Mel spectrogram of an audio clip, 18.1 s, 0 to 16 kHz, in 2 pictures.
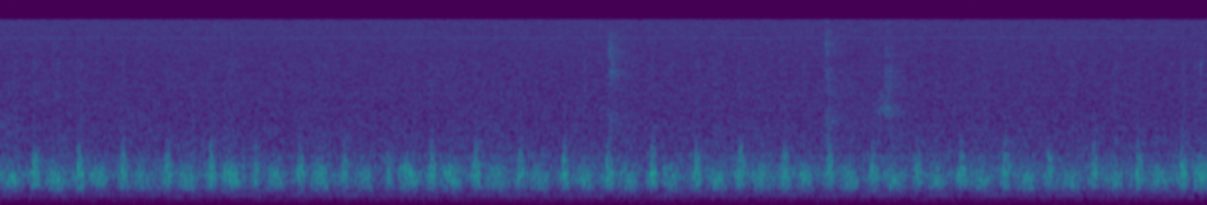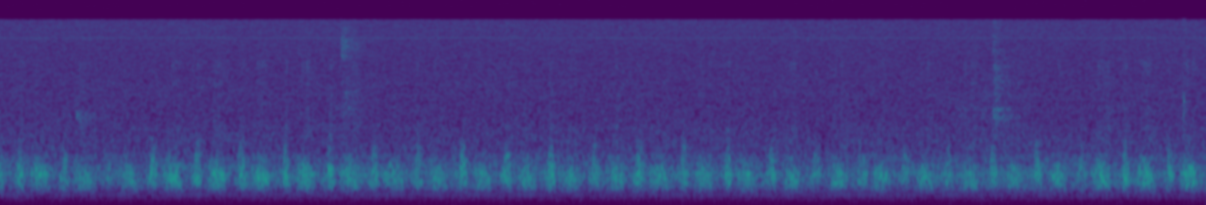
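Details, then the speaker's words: Fetal heartbeat on a home Sonotech Pro fetal Doppler, probe low on the mother's abdomen above the pubic bone: rapid, steady whooshing galloping beats at about 170 to 180 a minute. "Say he's usually in the 170s. So you can hear it's fast. Very distinct sound."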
